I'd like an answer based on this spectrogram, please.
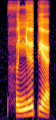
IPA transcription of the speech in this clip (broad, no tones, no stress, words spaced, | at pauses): həɲɪpʲæ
